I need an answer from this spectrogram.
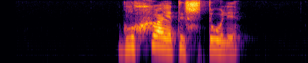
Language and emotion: Russian, angry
